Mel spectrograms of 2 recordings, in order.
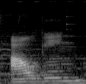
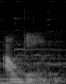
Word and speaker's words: alguém: Por exemplo, por muitos anos eu falei garçom em vez de garçom e alguém em vez de alguém.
